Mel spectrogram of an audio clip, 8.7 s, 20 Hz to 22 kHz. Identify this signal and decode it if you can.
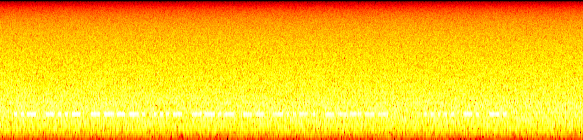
Morse code, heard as a keyed tone, hand-sent with a straight key, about 24 wpm, 670 Hz, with heavy radio static and a narrow filter. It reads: UX9VQM/0 5NN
